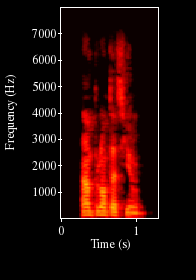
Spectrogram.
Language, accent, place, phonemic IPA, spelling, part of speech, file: French, France, Lyon, /ɛ̃.plɑ̃.ta.sjɔ̃/, implantation, noun, LL-Q150 (fra)-implantation.wav
- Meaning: implantation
